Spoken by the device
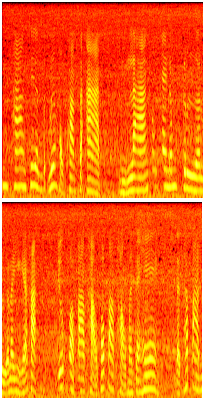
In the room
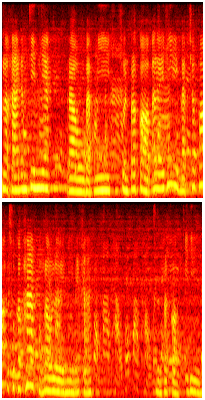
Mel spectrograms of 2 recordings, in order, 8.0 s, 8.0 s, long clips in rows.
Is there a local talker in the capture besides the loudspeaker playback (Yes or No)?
Yes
